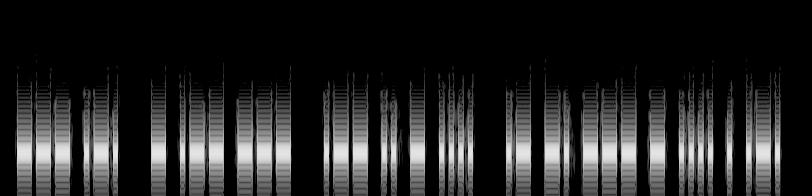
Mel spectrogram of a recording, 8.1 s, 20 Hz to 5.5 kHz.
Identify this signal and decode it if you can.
Morse code, heard as a keyed tone, about 25 wpm, 600 Hz. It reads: OR TWO WITH ANOTHER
